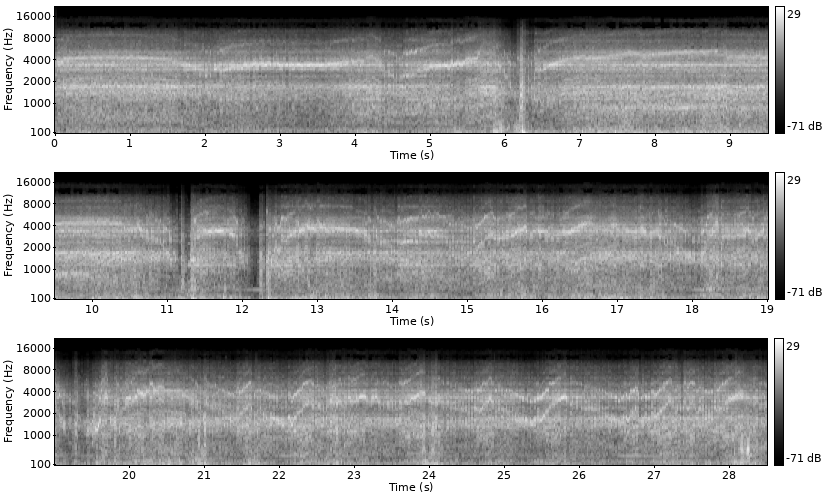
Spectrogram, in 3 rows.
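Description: Electric RC buggy (Redcat Cyclone XB10) heard from on board while driving on a carpet track: the electric motor and gear drive whine, rising and falling over and over with the throttle, over a steady hiss of tyres on carpet. The sound dips sharply for a moment about twelve seconds in.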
